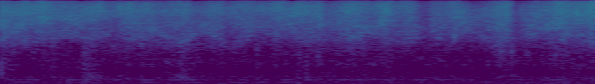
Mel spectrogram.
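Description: Latex-gloved hands rubbing against each other close to a microphone: a soft, steady rustling.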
